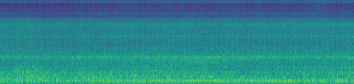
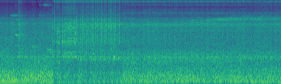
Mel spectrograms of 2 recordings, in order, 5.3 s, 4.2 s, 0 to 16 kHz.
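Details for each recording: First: Honda Beat injection scooter after engine rebuild (cylinder bored to oversize 50, crankshaft bearings replaced), idle screw being set at about 2.5–3 turns with auto choke still working: steady even hum that stays too fast, high idle. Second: Honda Beat injection scooter after engine rebuild (oversize 50 bore, new bearings), idle screw set around 3 turns, about 1400 rpm, not over 1500: low, even idle with steady burble, no misses or surging; normal idle.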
